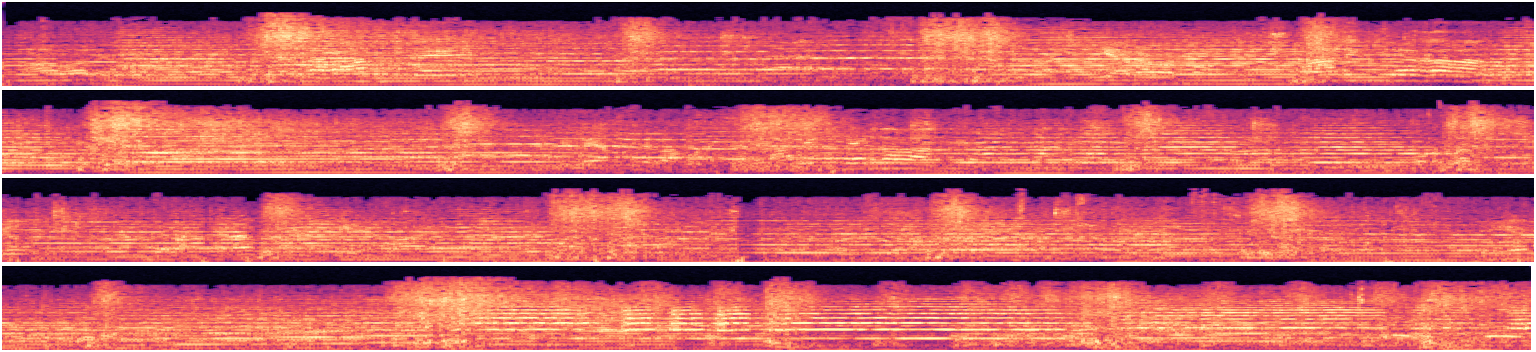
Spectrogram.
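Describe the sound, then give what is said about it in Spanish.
The drum corps of a band plays at full volume at the Virgen de la Macarena procession in Seville, drums pounding steadily beneath sustained brass chords, while bright cymbal crashes ring out every few seconds, announcing the march. “Suena la batería del … y ese platillo que anuncia ya la marcha, con la que ya se empieza a divisar desde la Plaza de la Campana a la Macarena.”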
